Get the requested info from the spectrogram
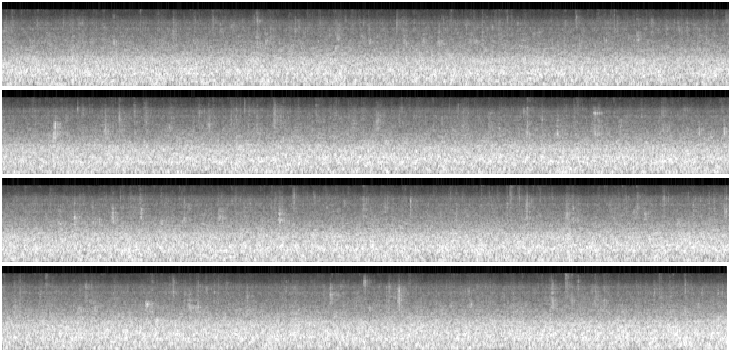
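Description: Heavy rain falling steadily: an even hiss with scattered sharp drop ticks, growing slightly louder near the end.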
